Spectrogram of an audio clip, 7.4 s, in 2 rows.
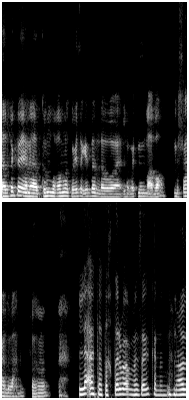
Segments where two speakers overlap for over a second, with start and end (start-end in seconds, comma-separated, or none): none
